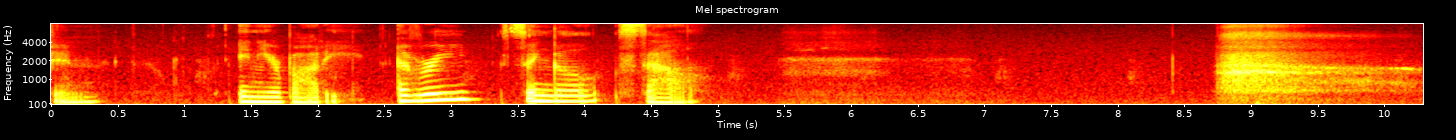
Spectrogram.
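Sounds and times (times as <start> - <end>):
speech: 0.0 - 0.4, 1.4 - 4.9
deep breath during a guided relaxation exercise: 5.4 - 7.0, 8.7 - 10.2.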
